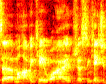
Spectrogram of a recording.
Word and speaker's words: Mojave: It's Mojave KY, just in case you don't know how to pronounce it, because I know some of you don't.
